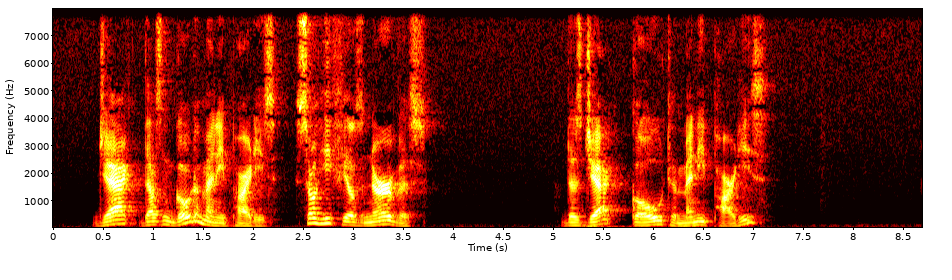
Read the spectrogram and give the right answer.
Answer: No, Jack doesn't go to many parties, so he feels nervous.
